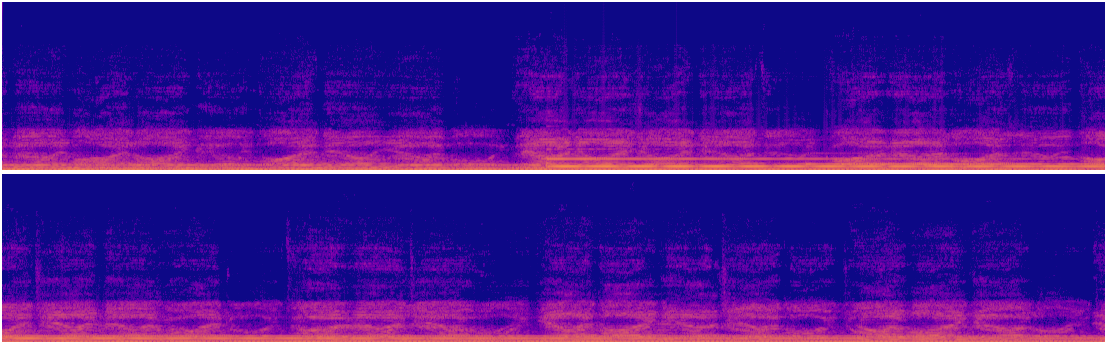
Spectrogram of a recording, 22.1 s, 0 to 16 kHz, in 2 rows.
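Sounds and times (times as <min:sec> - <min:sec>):
low Buddhist chanting: 0:00.0 - 0:22.0
sustained ringing tones: 0:00.0 - 0:22.0
singing bell note with a slow wavering pulse: 0:05.2 - 0:22.0.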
